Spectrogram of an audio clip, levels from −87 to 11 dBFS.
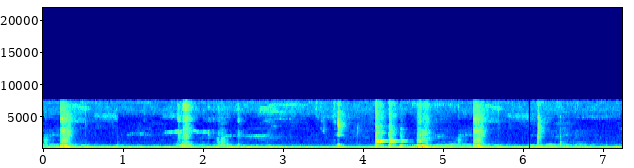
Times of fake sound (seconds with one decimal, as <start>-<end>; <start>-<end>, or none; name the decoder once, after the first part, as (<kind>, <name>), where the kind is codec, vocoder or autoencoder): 2.8-3.3 (codec, DAC); 4.6-5.2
